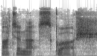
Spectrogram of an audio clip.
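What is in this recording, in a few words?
"butternut squash", English, British English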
